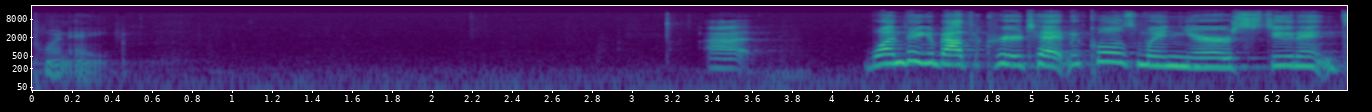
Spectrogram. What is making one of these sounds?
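A woman speaks calmly into a microphone, with short pauses.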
